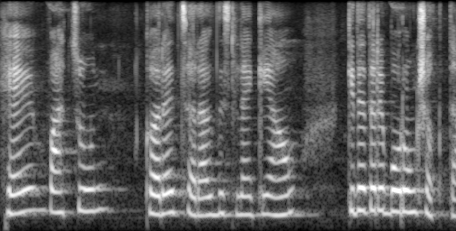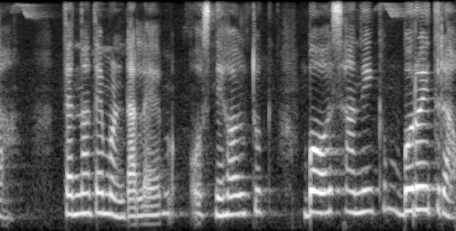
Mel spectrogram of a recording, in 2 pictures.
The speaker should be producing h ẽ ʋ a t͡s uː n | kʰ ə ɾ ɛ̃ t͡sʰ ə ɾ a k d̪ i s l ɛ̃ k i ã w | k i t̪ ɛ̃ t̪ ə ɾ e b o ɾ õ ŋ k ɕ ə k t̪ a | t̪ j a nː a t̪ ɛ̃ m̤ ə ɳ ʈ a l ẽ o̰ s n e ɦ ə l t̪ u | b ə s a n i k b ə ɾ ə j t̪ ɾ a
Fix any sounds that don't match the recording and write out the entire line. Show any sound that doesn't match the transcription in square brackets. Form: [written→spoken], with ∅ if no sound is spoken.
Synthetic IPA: h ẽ ʋ a t͡s uː n | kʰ ə ɾ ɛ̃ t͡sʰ ə ɾ a k d̪ i s l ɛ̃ k i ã w | k i t̪ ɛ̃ t̪ ə ɾ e b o ɾ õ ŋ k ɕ ə k t̪ a | t̪ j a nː a t̪ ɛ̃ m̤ ə ɳ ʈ a l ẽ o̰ s n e ɦ ə l t̪ u | b ə s a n i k b ə ɾ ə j t̪ ɾ a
